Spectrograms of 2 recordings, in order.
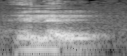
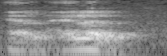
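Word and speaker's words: הילל: Ini He, ini Yod, ini L, Helel. Jadi beda dengan Halel ya, ini ada Yodnya. Kalau Halel tidak ada Yodnya, jadi bacanya beda. Nah, Yod itu menimbulkan E, atau kalau kita pakai masoret, dia kasih tanda baca ini, udah E itu titik 2 itu E itu aja.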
